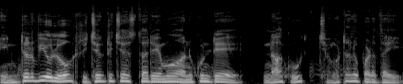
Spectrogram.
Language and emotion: Telugu, fearful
